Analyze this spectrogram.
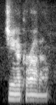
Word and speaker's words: Gina Carano: to say it for the name gino it's gina carano yeah it's not that hard hey listen you do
